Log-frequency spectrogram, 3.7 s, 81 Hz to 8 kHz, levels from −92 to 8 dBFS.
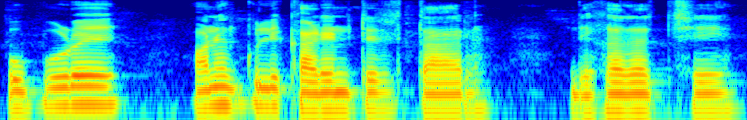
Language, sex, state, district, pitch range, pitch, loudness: Bengali, male, West Bengal, Alipurduar, 115-130 Hz, 120 Hz, -20 LUFS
